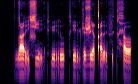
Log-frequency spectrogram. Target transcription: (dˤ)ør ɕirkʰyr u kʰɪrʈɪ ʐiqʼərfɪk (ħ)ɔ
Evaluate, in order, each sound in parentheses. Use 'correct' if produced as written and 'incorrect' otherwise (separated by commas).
correct, correct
